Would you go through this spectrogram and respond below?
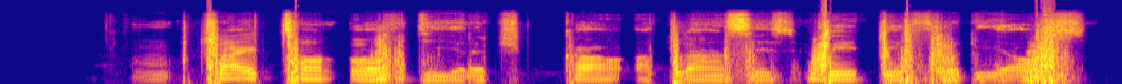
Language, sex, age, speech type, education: Nigerian Pidgin, male, 60+, spontaneous, tertiary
